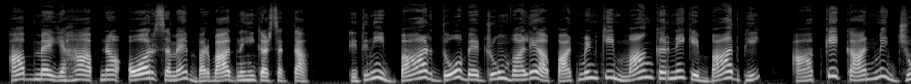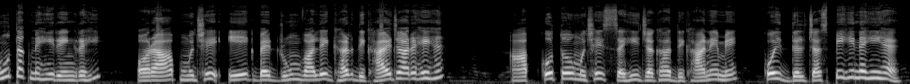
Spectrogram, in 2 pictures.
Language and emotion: Hindi, angry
